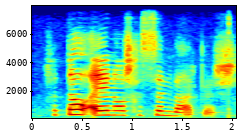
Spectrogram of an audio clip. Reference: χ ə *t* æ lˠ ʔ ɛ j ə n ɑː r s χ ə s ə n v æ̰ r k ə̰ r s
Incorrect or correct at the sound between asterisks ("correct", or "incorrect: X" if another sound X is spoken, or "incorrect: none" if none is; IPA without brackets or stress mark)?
correct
